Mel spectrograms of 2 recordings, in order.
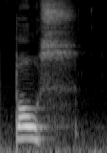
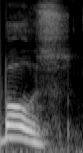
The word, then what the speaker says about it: Bose: that I love and cherish both not Bose okay pause all right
